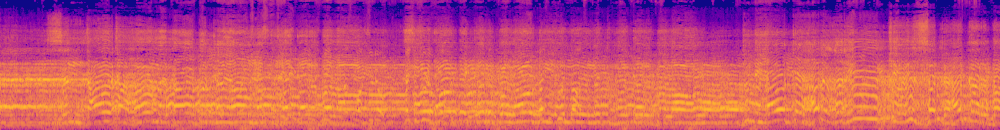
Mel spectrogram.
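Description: A crowd of men chants together outdoors.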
